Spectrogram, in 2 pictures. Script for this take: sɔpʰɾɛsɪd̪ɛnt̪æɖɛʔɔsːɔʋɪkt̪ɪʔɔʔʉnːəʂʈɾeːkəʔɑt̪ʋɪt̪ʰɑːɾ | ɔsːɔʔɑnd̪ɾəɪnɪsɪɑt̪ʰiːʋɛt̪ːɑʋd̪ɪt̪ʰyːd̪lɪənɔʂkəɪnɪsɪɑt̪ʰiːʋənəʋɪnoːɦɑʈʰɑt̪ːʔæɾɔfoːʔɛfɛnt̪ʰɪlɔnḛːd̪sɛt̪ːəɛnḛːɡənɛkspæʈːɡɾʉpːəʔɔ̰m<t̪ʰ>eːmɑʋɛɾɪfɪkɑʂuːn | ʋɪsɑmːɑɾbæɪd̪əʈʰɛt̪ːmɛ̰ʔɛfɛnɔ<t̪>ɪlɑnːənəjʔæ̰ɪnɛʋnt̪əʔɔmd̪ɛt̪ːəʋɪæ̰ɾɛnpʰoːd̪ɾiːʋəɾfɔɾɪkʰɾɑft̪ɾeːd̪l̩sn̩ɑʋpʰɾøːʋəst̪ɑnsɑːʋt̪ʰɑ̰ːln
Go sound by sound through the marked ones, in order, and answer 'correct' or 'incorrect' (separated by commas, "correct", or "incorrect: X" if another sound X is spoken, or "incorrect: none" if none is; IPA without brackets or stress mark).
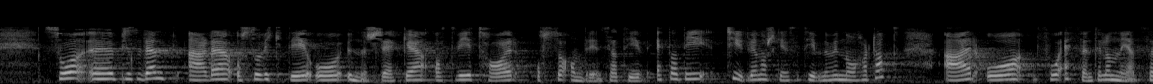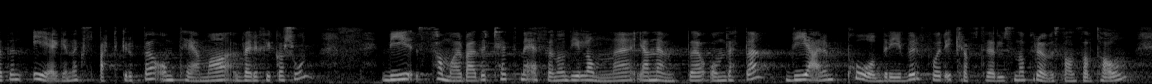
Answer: correct, incorrect: d̪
